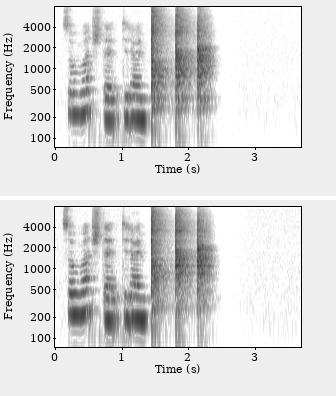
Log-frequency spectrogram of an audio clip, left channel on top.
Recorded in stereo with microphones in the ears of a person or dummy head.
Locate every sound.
0.1 s a woman speaking: 25° right (ahead or behind), 7 m
1.4 s a clap: 20° right (ahead or behind), 3.5 m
